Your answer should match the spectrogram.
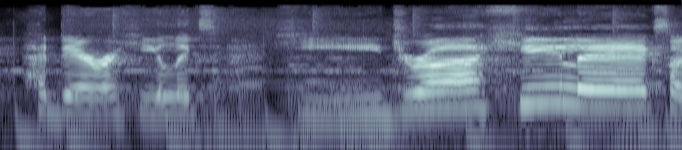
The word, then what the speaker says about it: Hedera helix: Like for me, I love me some Hydra Helix. And for those that are new to my channel, I call the English ivy, which is the correct way to say it, Hedera Helix.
